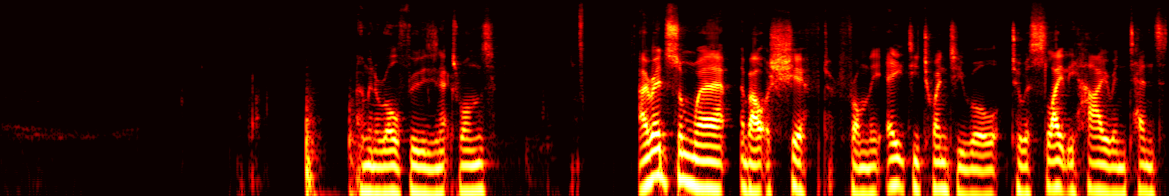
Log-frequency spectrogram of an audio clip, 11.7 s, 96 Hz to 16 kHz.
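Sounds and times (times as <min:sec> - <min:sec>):
sipping a drink: 0:00.0 - 0:03.3, 0:05.3 - 0:06.4
speech: 0:03.6 - 0:05.0, 0:06.4 - 0:11.6.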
